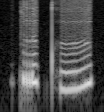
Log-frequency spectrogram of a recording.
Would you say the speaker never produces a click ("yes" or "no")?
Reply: yes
